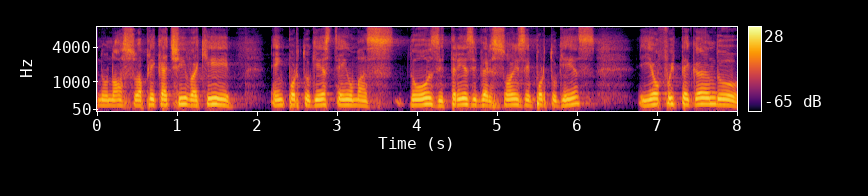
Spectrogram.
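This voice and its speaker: A man's fairly high voice with a dark, mellow tone at a very slow pace, on a very clean recording with a silent background. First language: Swedish (speaking Portuguese). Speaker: pastor. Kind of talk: sermon; prayer.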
